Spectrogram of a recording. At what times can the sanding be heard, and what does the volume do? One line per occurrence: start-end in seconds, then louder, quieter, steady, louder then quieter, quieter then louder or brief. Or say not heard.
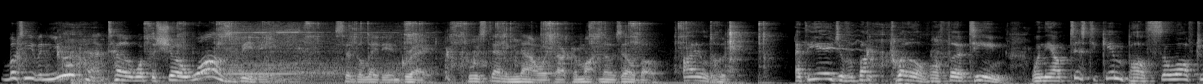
not heard.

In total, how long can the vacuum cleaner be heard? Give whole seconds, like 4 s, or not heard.
2 s.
